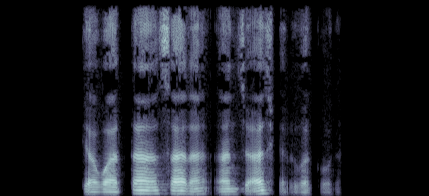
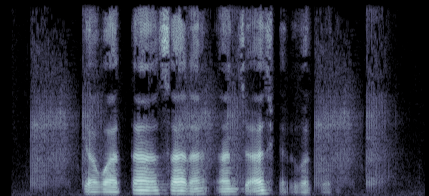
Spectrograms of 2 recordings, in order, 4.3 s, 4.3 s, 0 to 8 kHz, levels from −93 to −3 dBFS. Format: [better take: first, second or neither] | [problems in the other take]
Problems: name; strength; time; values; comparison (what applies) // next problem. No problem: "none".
first | background sound (Fart); 20 dB below the speech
